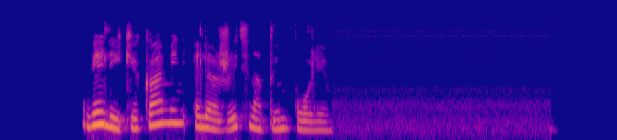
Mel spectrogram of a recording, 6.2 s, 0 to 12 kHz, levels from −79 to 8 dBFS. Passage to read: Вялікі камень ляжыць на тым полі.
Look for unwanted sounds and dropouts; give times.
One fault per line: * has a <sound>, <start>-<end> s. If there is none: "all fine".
all fine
